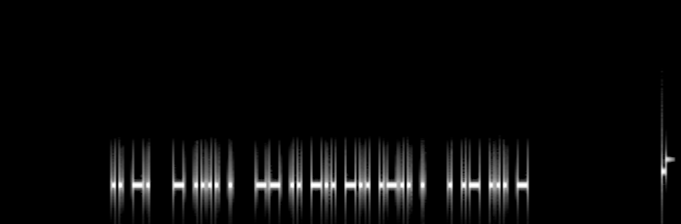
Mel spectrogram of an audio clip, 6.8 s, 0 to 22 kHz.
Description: Morse code, heard as a keyed tone, about 34 wpm, 700 Hz. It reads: IN THE MIDDLE EAST
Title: Sets of 4 Words 35wpm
